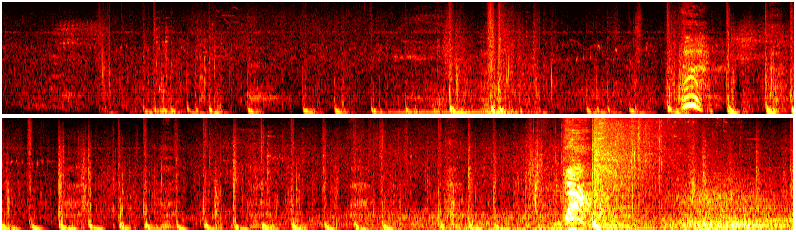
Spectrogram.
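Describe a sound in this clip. Heavy footsteps crunch over rocky ground.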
